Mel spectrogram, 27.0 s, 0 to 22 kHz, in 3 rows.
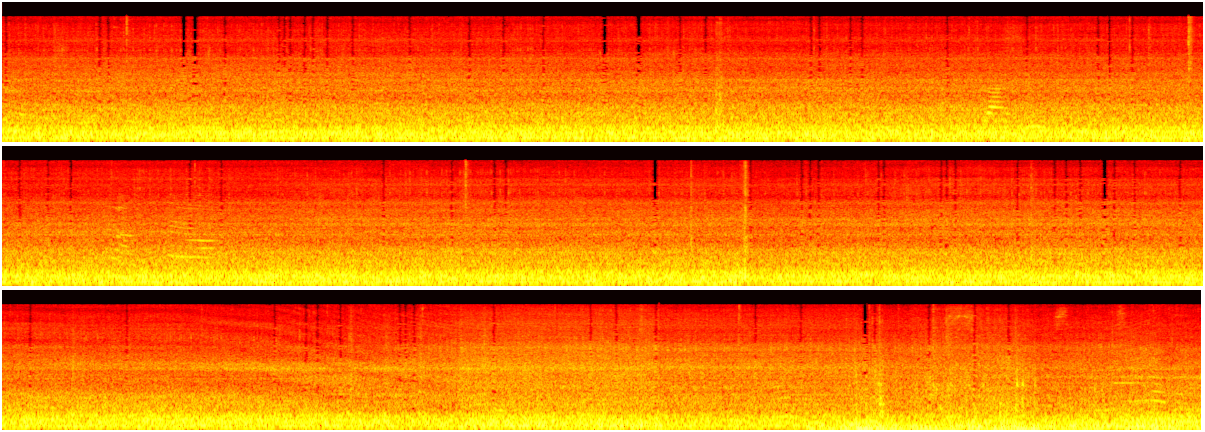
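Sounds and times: aircraft cabin engine rumble: 0.0 - 27.0
high whine: 18.5 - 27.0.

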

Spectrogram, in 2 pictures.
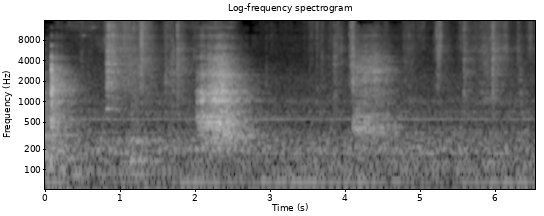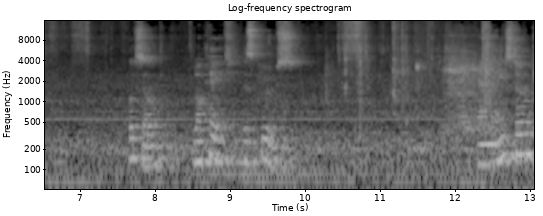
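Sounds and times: objects scraping on wooden table: 2.0 - 2.8, 4.1 - 4.8, 11.8 - 12.5.

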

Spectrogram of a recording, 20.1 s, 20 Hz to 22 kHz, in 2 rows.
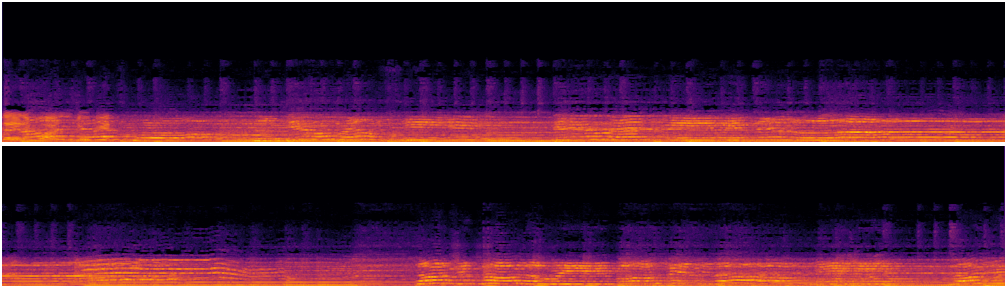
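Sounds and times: recorded backing track: 0.0 - 20.0
woman singing into microphone: 0.0 - 20.0.

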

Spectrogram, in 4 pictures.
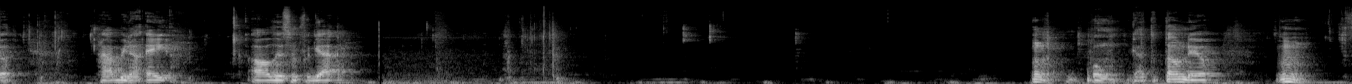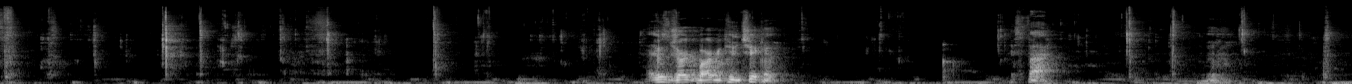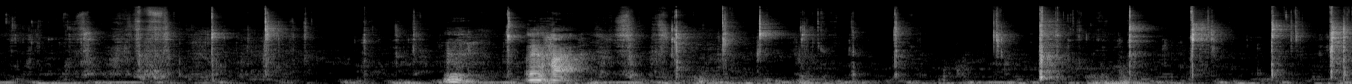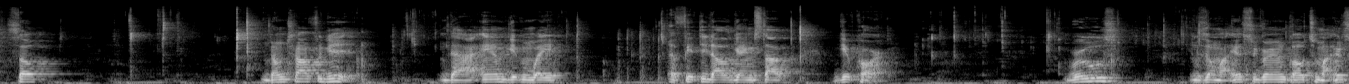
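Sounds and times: mouth clicks and smacks: 0.1 - 9.1, 10.3 - 20.0, 21.4 - 54.0
fingers pulling meat apart: 37.0 - 40.7.

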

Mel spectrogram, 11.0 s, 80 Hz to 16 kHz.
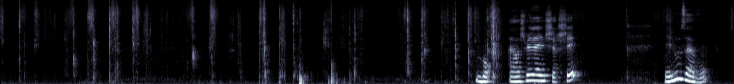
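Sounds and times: cards being shuffled: 0.0 - 7.6.

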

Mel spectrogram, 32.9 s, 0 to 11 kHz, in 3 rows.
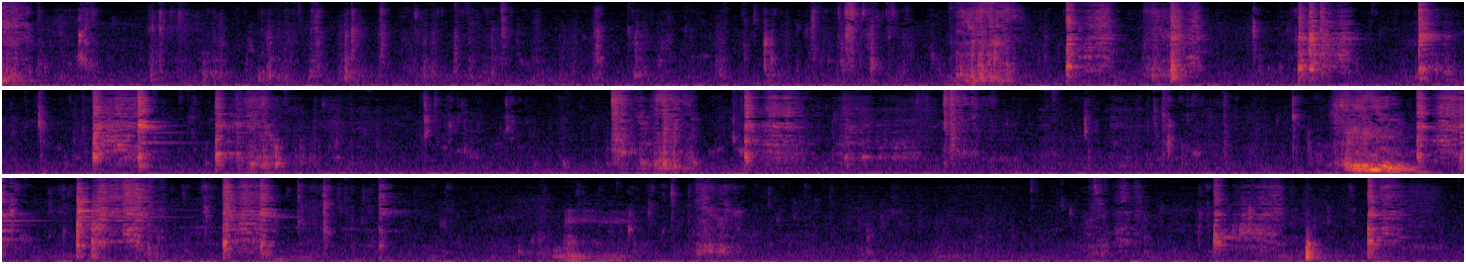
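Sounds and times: dishes and utensils clinking: 8.0 - 11.0, 11.6 - 13.2, 21.4 - 25.1, 30.2 - 32.6.

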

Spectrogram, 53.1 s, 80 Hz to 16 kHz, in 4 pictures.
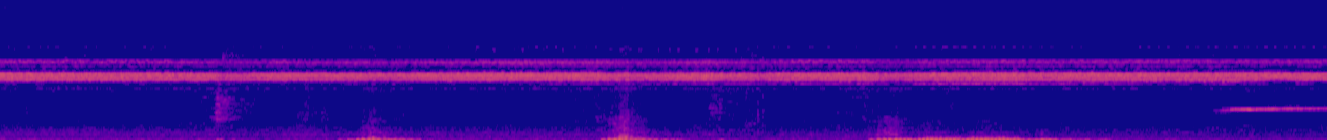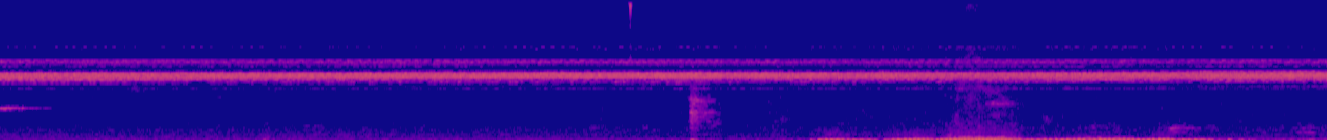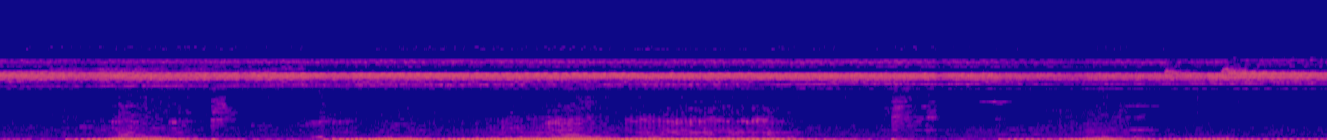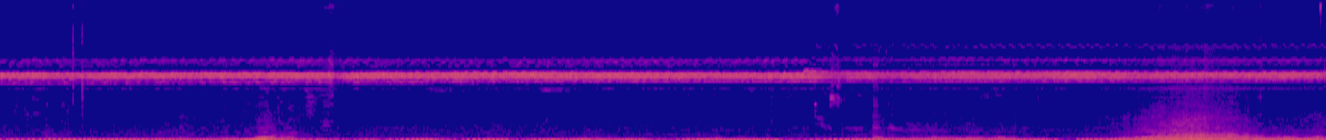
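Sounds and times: high-pitched insect drone: 0.0 - 14.8, 19.0 - 53.0
brief whistle: 12.2 - 13.7.

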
